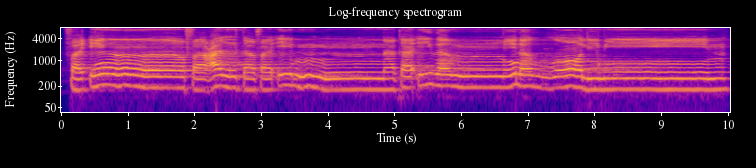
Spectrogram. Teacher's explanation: وقف کی صورت میں مد عارض وقفی ہوگا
